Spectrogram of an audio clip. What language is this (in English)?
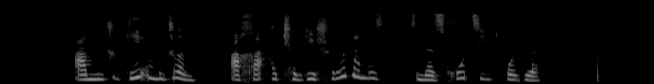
Abkhazian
